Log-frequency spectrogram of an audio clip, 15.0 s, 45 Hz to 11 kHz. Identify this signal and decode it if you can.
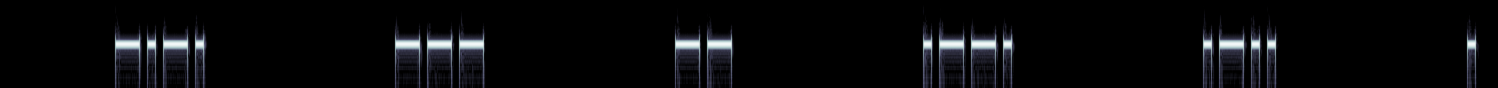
Morse code, heard as a keyed tone, about 15 wpm, spaced as for 4 wpm, 700 Hz. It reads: COMPLE
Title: 8x Character Spacing - Top 500 Words - 15wpm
